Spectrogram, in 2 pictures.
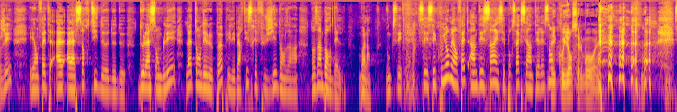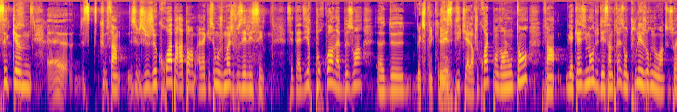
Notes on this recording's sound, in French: Une table ronde suivi d'échanges avec le public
